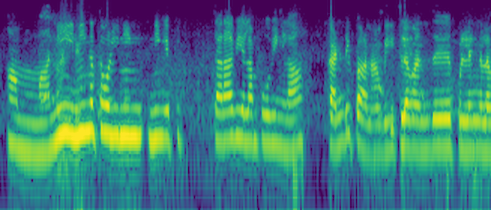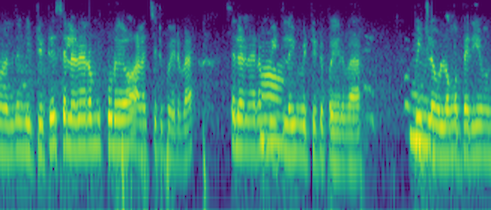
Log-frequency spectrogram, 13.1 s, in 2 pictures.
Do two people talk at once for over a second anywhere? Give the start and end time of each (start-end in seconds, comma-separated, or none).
none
